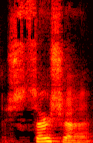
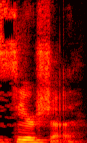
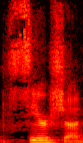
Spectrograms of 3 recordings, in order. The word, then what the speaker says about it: Saoirse: haul linked here i said her name was sercia and i had thanked cersa ronan for telling me how to pronounce her name meanwhile like two pages in she goes her name is searsha so seersha not sercia and it's actually a fun little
